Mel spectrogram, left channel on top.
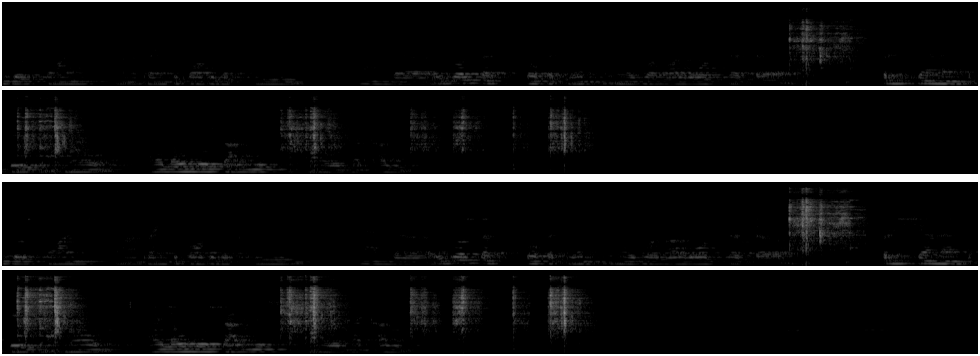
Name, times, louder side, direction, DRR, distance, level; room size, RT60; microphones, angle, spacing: voice 1, 0.0-3.0 3.5-8.0 8.3-8.5 8.8-14.1 14.4-14.5 17.7-18.9, equal, 85° right, 3 dB, 6.9 m, -61 dB
Kitchen Items, 7.9-8.6 9.9-10.6 12.5-13.2 13.8-14.6 14.9-15.6, right 7 dB, 45° right, 1.7 m, -40 dB
26.5 x 24.5 x 5.8 m, 1.1 s
head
